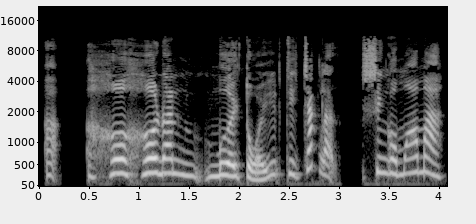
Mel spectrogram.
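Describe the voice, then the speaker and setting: A woman voicing a polite young adult daughter who speaks softly and hesitantly, smoothing things over in an audio drama. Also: high-pitched, a little slow, no echo, clean studio sound. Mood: tactful.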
